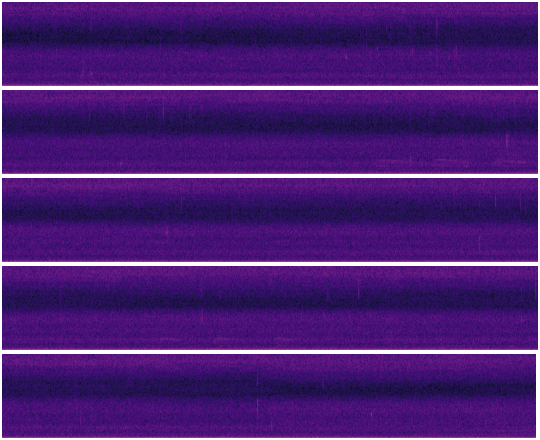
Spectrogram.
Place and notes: Inside another green house. Here with activated water sprinkler. The sound of the sprayed water in the long plastic folio tube.
international topographic field recordings, ambiences and scapes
